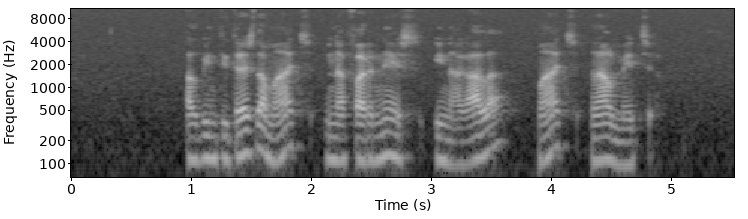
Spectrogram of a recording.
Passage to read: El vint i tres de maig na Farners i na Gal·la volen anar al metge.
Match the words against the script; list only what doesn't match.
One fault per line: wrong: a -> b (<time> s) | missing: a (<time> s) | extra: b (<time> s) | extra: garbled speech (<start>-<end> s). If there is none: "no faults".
wrong: volen -> maig (3.9 s)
